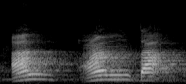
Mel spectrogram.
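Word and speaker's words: أَنْعَمْتَ: Alif dulu baru Ain cara bacanya gimana sih bedanya Alif sama Ain kalau baca Alif itu mulutnya harus dibuka an ya An kalau Ain itu baru mulutnya bukanya sedikit tipis am nah beda Alif sama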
